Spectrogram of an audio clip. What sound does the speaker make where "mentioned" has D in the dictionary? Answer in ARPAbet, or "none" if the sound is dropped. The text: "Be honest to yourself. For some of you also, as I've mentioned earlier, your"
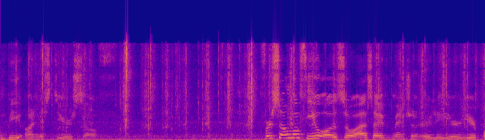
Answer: D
